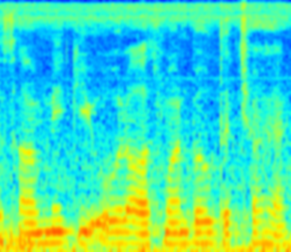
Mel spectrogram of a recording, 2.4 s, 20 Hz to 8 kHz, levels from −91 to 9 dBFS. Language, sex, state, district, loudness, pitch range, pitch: Hindi, male, Uttar Pradesh, Shamli, -17 LUFS, 120-130 Hz, 125 Hz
